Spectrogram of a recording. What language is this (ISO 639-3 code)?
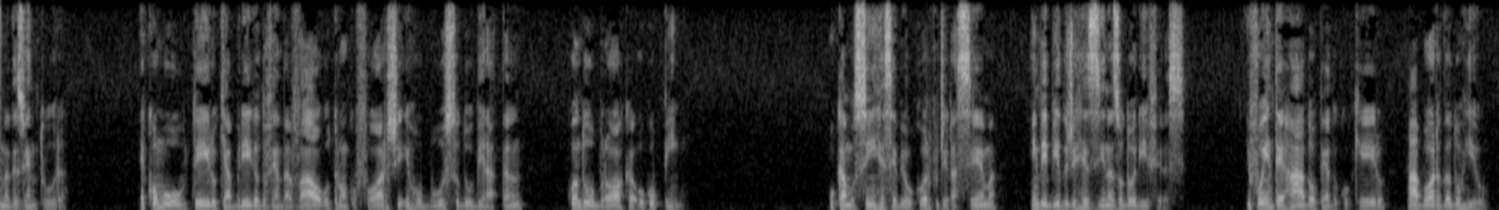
por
